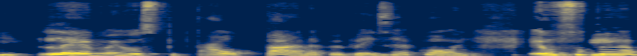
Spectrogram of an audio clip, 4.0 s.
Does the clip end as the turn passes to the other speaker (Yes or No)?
No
